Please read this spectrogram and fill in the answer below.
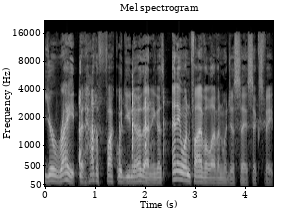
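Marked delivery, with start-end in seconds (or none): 0.0-2.1 speech mixed with laughter. Recounting his answer to a writer who guessed his real height, retelling his reply while laughing. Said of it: "I was laughing".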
